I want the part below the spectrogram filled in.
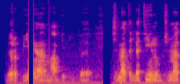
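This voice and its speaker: A man talks at a fairly quick pace with vocal fry. His pitch is very deep and low. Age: 20s. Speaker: university student. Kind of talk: casual talk.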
